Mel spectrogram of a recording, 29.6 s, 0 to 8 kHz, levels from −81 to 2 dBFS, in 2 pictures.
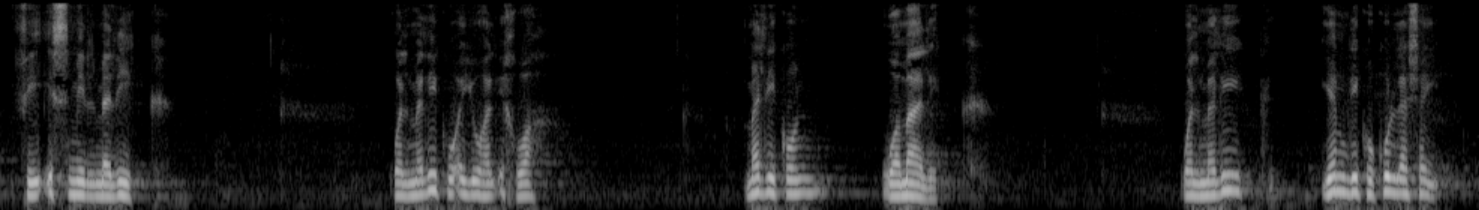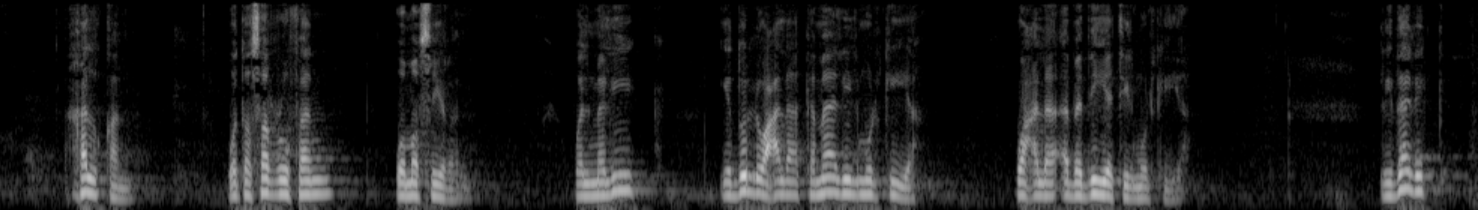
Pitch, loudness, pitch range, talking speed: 140 Hz, -28 LUFS, 135-160 Hz, 50 wpm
